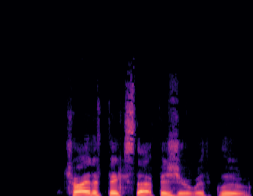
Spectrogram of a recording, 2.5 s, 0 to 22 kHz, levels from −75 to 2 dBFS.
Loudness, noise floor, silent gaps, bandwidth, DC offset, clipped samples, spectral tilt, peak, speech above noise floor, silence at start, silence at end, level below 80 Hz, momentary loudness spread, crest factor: -18 LUFS; -78 dBFS; none; 13.5 kHz; under 0.1%; under 0.1%; -5.5 dB/octave; -2 dBFS; 61 dB; 0.65 s; 0.05 s; -62 dBFS; 9 LU; 18 dB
